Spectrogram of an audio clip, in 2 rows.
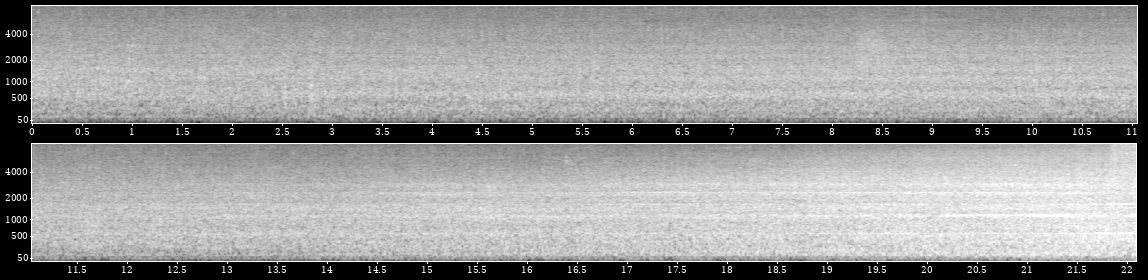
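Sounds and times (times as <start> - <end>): distant train approaching: 0.0 - 22.0.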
